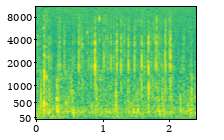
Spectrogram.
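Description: Faint crackling hiss with many small irregular ticks.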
